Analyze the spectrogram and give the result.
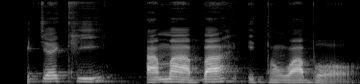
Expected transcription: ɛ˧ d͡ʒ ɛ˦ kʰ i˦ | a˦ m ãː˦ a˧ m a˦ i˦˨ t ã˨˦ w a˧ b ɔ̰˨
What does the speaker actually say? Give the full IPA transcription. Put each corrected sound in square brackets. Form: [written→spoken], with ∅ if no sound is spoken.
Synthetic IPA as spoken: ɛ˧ d͡ʒ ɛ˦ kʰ i˦ | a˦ m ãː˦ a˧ [m→b] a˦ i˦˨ t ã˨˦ w a˧ b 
